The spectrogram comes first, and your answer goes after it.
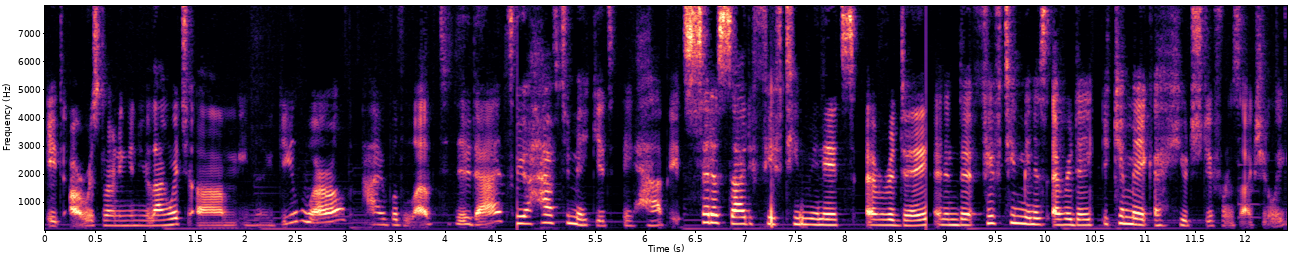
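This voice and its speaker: Mellow, gravelly young Swedish-native woman. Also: medium pitch. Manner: earnest and encouraging, repeats her advice. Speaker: language-learning video host. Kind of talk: motivational talk to camera.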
